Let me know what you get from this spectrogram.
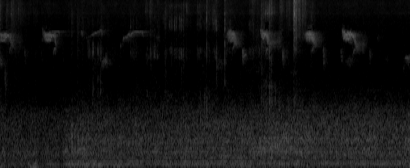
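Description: Small birds chirping: short, high, arching chirps scattered every half second or so, over a faint steady low background noise.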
